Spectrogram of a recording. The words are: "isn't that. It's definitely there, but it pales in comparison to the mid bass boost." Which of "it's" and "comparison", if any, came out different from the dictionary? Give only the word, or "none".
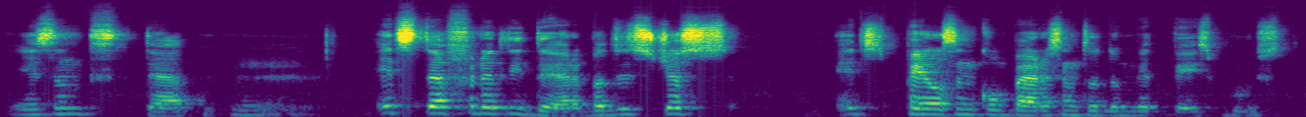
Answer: none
